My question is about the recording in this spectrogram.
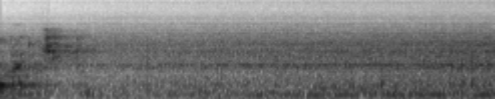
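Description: Steady hiss with a faint low hum from an old film soundtrack played over loudspeakers in a hall.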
